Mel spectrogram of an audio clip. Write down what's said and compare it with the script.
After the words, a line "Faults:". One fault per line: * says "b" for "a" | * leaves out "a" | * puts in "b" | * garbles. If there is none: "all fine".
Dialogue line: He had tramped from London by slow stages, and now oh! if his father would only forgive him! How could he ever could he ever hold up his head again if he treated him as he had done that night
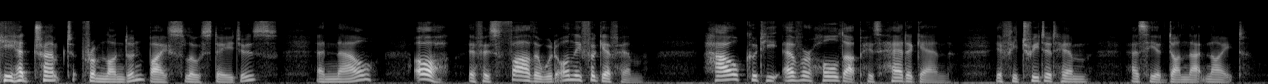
He had tramped from London by slow stages, and now oh! if his father would only forgive him! How could he ever hold up his head again if he treated him as he had done that night
Faults:
* leaves out "could he ever"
